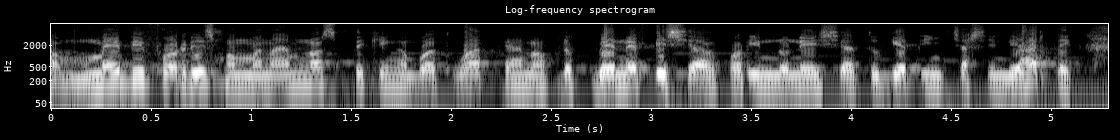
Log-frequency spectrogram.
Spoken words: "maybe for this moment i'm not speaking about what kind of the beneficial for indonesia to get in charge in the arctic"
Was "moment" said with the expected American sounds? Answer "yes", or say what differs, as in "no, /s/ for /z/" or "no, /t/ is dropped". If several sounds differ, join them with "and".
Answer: no, /t/ is dropped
